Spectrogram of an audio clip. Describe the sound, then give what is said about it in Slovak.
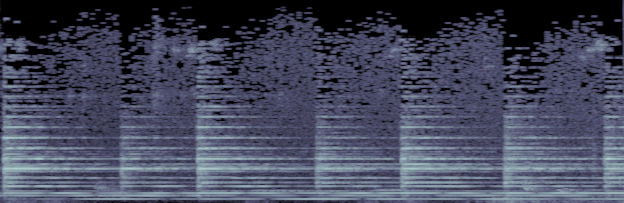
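The bell of the Church of St. Andrew in Liptovský Ondrej rings in a steady, sustained peal, with strikes landing about once a second over a continuous rich, humming tone of layered overtones. No voices are heard. “Takto zvonia zvolný kostola svätého Ondreja v Liptovskom Ondreji, ktorý je exkurendo spravovaný z farnosti Liptovský Ján,”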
